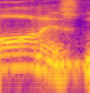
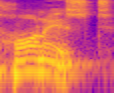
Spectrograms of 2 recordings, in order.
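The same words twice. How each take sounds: First: "honest" said as "onest", starting on the vowel; teacher's clear model of "honest" opening on an o sound; silent H. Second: "honest" with an audible h at the start; H sounded. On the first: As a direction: drop the h completely from "honest". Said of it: "উচ্চারণটা অ হয়েছে". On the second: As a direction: say "honest" wrongly as "honest" with a spoken h. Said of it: "not honest". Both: Shown as a demonstration.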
